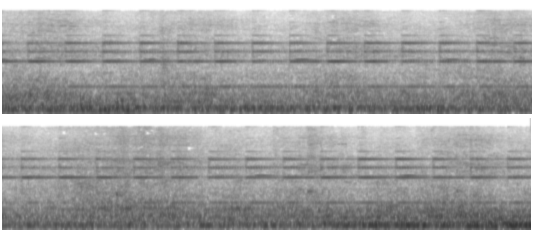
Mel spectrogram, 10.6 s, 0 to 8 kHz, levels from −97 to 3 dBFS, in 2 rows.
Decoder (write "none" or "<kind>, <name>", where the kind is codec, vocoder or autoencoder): none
